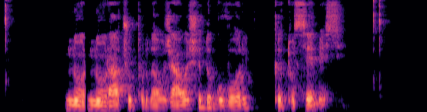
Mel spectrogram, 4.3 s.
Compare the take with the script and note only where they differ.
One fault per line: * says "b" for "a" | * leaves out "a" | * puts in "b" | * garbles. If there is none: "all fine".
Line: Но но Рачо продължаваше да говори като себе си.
all fine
